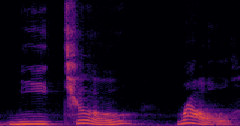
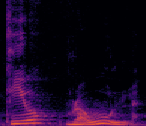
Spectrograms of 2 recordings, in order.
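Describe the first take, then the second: First: MI TÍO RAÚL as mi tyo rowl; merged vowels. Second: TÍO RAÚL as TÍ-o ra-ÚL; separated vowels. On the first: Teacher showing it with no accents, mi tío Raúl squashed to tyo rowl. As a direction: squash tío and Raúl into one syllable each. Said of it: "If there weren't". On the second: Teacher reading the accented example, split TÍ-o ra-ÚL. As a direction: give í and ú in tío Raúl their own beats. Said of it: "start their own new syllable". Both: Shown as a demonstration.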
